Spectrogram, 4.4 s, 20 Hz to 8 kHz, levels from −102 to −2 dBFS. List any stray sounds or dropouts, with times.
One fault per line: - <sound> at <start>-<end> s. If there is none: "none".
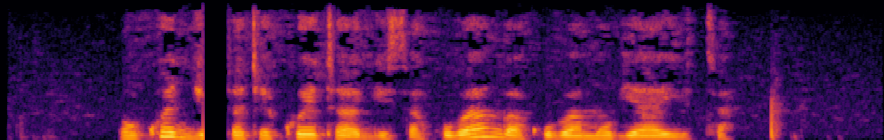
- dropout at 1.0-1.1 s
